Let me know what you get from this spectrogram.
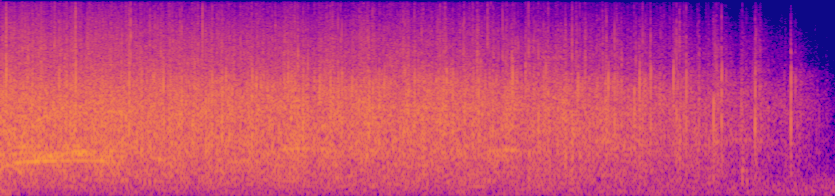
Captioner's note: applause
